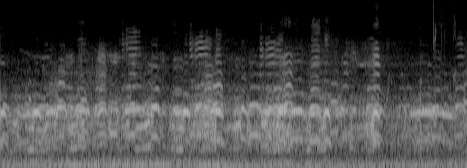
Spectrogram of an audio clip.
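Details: Geese at the Warner Park Lagoon on the Northside of Madison, Wisconsin, USA, a group calling together: dense, overlapping nasal honks repeated almost without pause, several birds at once, over a low background rumble.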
